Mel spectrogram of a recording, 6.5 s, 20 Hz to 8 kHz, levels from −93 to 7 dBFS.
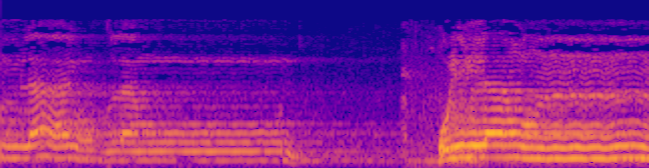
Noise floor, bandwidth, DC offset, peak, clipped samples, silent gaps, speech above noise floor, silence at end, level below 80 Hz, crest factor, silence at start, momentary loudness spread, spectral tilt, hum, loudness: -46 dBFS; 5.6 kHz; under 0.1%; -6 dBFS; under 0.1%; none; 29 dB; 0 s; -62 dBFS; 14 dB; 0 s; 17 LU; -12.5 dB/octave; none; -19 LUFS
